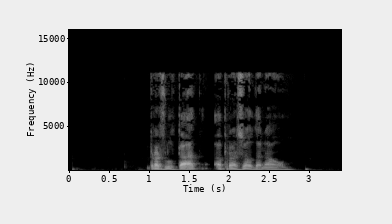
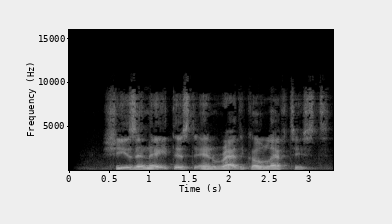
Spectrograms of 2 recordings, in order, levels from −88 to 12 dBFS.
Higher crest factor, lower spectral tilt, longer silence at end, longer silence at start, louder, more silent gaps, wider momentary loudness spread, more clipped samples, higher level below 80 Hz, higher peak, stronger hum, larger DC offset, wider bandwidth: about the same, 20 dB vs 18 dB; about the same, -4.5 dB/octave vs -5 dB/octave; first, 0.4 s vs 0.1 s; first, 1 s vs 0.45 s; second, -27 LUFS vs -23 LUFS; neither; about the same, 12 LU vs 13 LU; neither; first, -54 dBFS vs -62 dBFS; about the same, -8 dBFS vs -6 dBFS; neither; neither; first, 12 kHz vs 9.8 kHz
